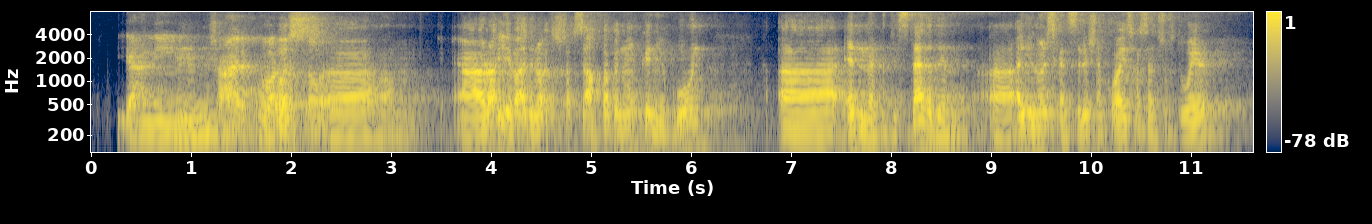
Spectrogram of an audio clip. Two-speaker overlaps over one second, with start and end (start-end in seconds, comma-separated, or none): 0.8-2.4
